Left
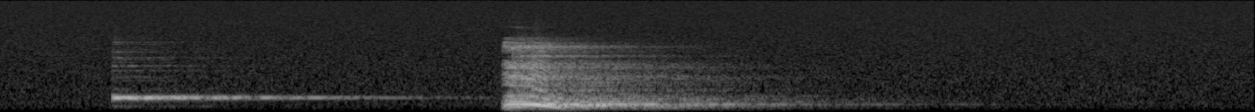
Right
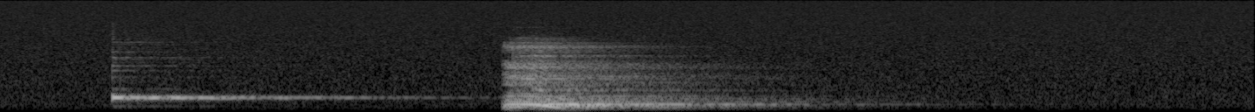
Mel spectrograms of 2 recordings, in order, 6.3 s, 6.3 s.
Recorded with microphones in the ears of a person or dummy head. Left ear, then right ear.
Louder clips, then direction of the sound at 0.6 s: Left 1 dB; 40° right (ahead or behind).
